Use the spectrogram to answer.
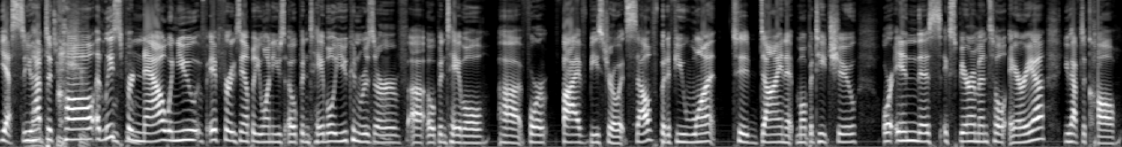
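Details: Adult speaker; typical speech.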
